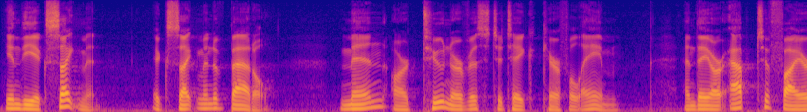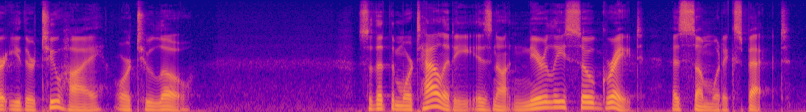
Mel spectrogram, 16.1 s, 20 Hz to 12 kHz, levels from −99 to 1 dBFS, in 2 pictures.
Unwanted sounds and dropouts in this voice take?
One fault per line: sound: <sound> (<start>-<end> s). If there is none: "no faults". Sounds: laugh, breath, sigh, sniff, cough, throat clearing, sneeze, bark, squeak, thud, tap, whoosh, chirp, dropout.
no faults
